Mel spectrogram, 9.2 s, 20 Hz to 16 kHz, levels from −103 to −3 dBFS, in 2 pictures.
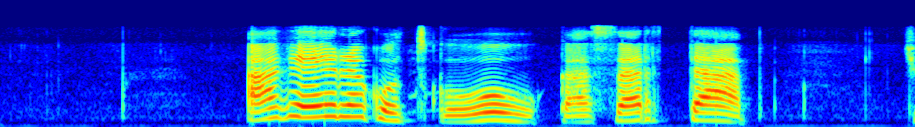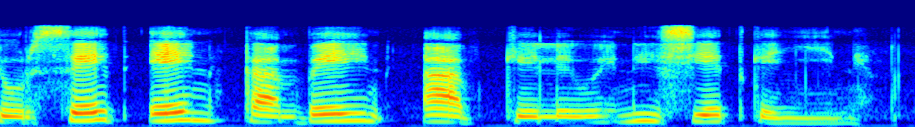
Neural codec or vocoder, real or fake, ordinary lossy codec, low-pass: none; real; none; 7.2 kHz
